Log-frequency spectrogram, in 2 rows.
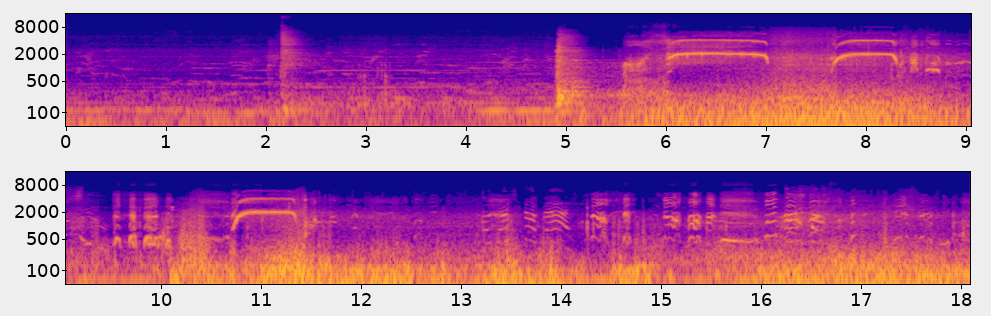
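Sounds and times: wind rushing over microphone: 0:05.5 - 0:09.2, 0:10.1 - 0:18.0
riders screaming: 0:05.8 - 0:08.7
people gasping and laughing: 0:08.3 - 0:10.7, 0:11.3 - 0:13.3, 0:14.3 - 0:18.0.

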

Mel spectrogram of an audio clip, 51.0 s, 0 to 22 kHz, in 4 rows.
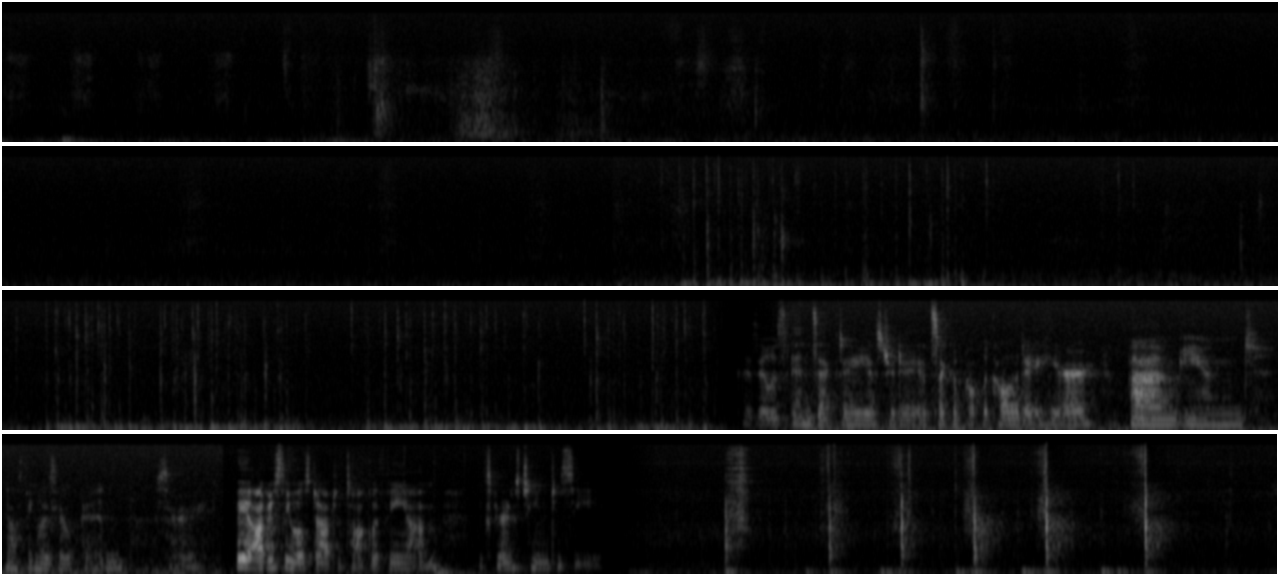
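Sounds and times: typing on computer keyboard: 0:19.4 - 0:22.7, 0:25.9 - 0:32.7
knife chopping on wooden board: 0:45.5 - 0:45.8, 0:46.4 - 0:50.0.

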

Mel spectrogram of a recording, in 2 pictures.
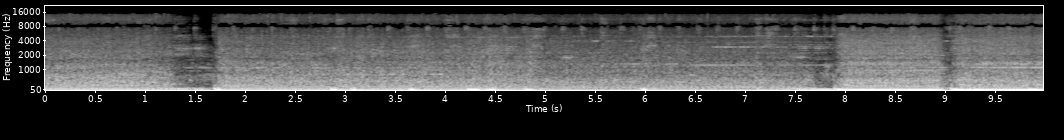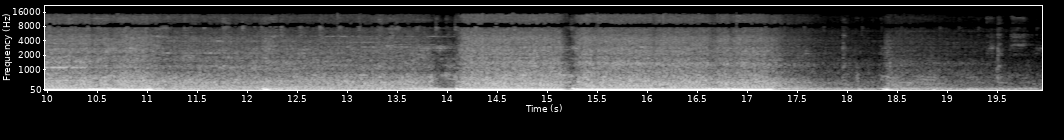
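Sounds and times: car stereo music with heavy bass: 0:00.0 - 0:19.9.

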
